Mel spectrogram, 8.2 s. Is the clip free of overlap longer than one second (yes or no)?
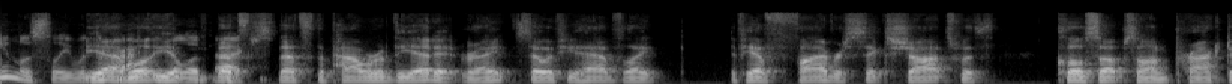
no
